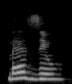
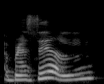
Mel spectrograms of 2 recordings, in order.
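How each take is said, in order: First: The word ends with a weak U sound. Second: The word ends with a clear L sound. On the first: The speaker calls it right. "it's Brasil" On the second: The speaker calls it wrong. "It's not Brazil"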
